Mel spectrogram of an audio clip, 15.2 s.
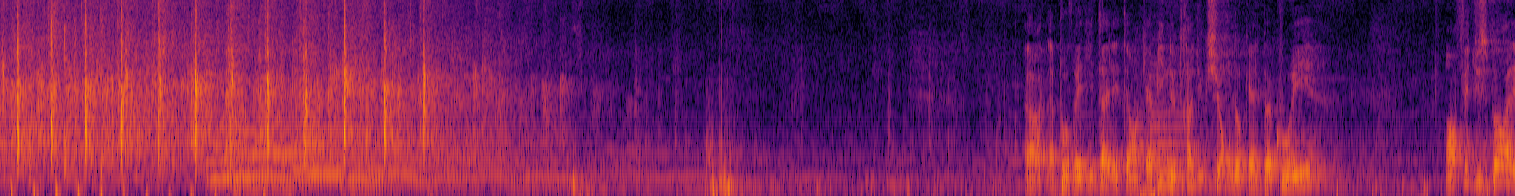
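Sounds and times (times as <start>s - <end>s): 
audience applauding: 0.0s - 6.6s
speech: 10.3s - 13.4s, 14.4s - 15.1s.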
